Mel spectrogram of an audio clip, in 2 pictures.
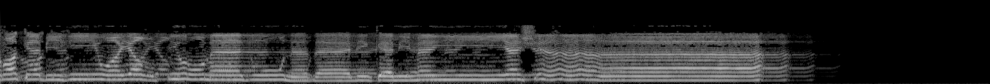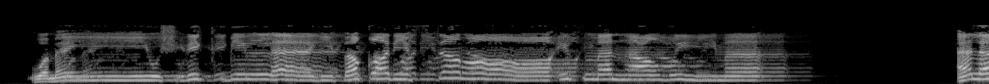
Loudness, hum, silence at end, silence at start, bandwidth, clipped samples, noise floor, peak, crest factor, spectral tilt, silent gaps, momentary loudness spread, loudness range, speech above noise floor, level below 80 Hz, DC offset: -24 LUFS; none; 0 s; 0 s; 6.6 kHz; under 0.1%; -85 dBFS; -2 dBFS; 22 dB; -2.5 dB/octave; 18.47-19.15 s; 6 LU; 6 LU; 61 dB; -66 dBFS; under 0.1%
